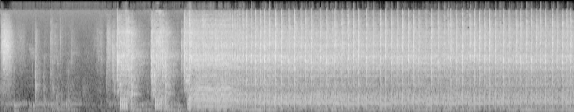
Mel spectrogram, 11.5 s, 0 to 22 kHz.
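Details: Stihl MS 661 C chainsaw with a 42-inch bar and M-Tronic carburetor, cold-started on the ground, last run at about sixty degrees: a few hard pulls, then it catches and holds a steady, even high-pitched run without stumbling; normal running.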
